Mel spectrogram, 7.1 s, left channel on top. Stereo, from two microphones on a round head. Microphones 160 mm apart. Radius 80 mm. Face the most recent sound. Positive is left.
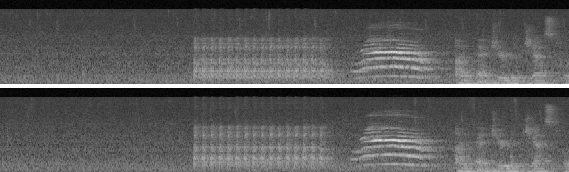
turn(degrees=5)  # may be behind; listen again after turning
